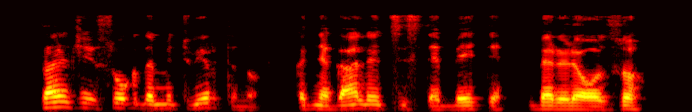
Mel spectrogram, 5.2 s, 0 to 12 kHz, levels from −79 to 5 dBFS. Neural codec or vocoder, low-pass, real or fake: none; 7.2 kHz; real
